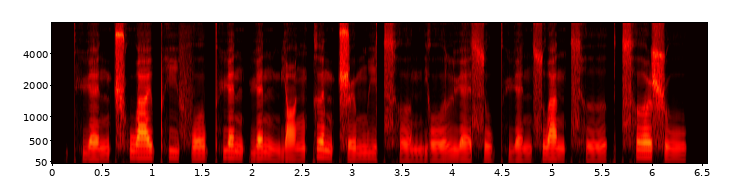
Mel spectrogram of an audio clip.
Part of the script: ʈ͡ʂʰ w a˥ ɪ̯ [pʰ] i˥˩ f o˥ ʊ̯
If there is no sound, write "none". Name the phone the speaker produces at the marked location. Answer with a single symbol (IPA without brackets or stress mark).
pʰ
